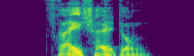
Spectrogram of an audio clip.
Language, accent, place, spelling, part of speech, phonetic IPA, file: German, Germany, Berlin, Freischaltung, noun, [ˈfʁaɪ̯ˌʃaltʊŋ], De-Freischaltung.ogg
- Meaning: activation, clearing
